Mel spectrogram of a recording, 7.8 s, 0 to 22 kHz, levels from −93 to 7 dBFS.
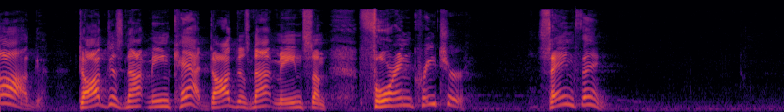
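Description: Nothing in this bit of speech stands out as a technical fault: no dropouts, glitches or odd jumps in level, just steady audio the whole way along.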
